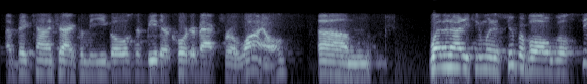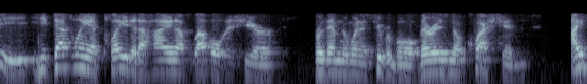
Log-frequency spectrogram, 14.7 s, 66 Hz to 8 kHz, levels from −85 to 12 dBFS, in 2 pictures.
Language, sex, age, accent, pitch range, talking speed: English, male, 50-69, American, 130-195 Hz, 195 wpm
